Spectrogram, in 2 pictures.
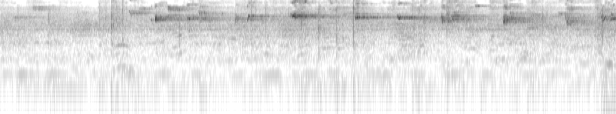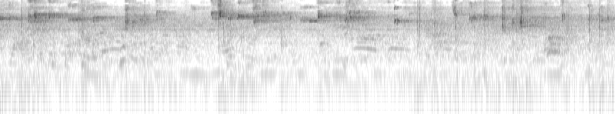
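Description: Basketballs bounce on a hard floor in a large echoing gym.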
